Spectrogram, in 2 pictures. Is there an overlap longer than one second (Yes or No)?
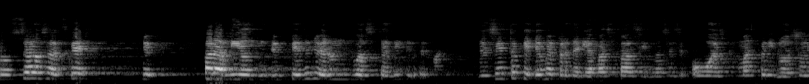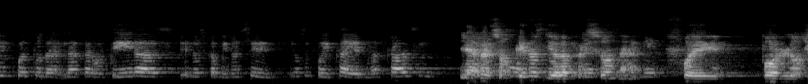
Yes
